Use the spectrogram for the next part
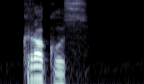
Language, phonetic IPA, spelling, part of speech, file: Polish, [ˈkrɔkus], krokus, noun, Pl-krokus.ogg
